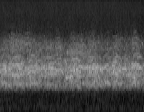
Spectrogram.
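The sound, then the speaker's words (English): A dense chorus of snow geese calling from a large flock of thousands migrating in autumn along North American flyways from their Arctic breeding grounds, countless overlapping honks blending into a continuous, steady clamor with no pauses and no voices. “This wild sound, some liken it to the baying of hounds, pours from the sky each autumn along all four North American flyways.”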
